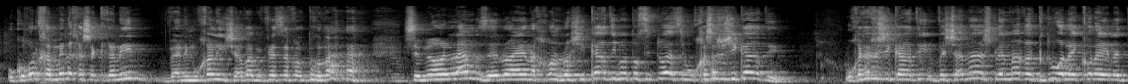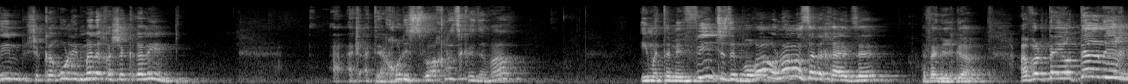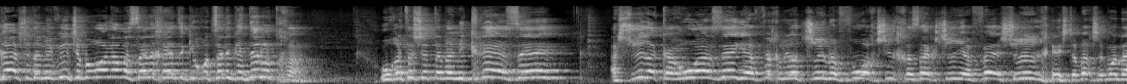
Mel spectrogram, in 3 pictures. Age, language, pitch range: 20-39, Hebrew, 165-260 Hz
